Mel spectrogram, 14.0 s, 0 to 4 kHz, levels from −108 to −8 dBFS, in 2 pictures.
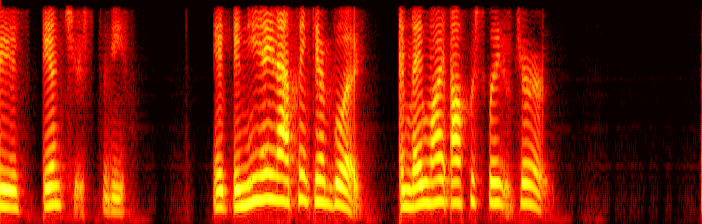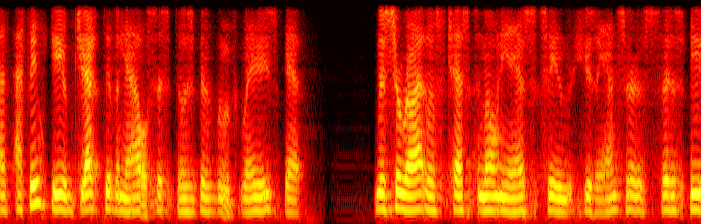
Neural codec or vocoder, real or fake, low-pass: codec, 16 kHz, 0.5 kbps, FreqCodec, larger model; fake; 3.6 kHz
